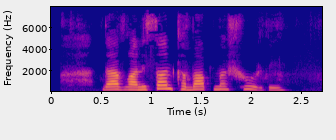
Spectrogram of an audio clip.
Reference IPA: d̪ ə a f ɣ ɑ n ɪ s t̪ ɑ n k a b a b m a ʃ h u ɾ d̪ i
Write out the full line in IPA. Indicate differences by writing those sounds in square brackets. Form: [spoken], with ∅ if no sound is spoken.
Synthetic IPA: d̪ ə a f ɣ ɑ n ɪ s t̪ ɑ n k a b [ɑ] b m a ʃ h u ɾ d̪ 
